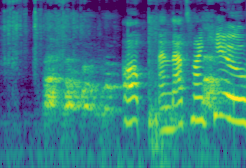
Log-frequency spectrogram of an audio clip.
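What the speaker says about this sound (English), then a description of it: "Sorry for the barking puppy." A puppy yaps and whimpers in short high bursts while someone talks over it nearby.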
